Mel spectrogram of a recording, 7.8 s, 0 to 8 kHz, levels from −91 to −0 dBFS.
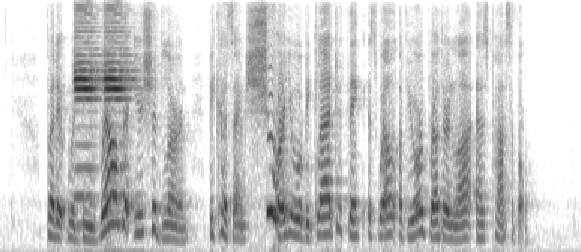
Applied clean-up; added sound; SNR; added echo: none; Vehicle horn, car horn, honking; -3 dB; none.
